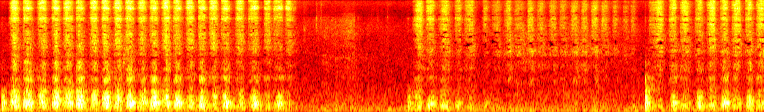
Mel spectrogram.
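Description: A wooden colored pencil, held by a hand with long nails, scratches and rubs across a flat paper coloring page in continuous shading strokes. A rapid, steady back-and-forth rasp of about four strokes per second runs for about three seconds, falls to a quiet hiss for about a second, then resumes more softly and picks up again near the end.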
